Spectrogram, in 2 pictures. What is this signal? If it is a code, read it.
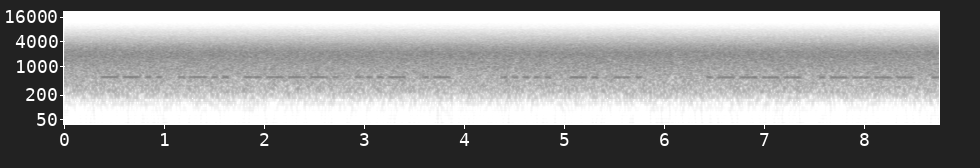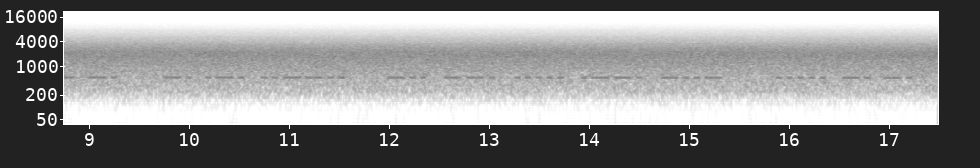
Morse code, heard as a keyed tone, hand-sent with a paddle, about 22 wpm, 560 Hz, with heavy radio static. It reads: ZL9VA 5NN 11TN NR? DG5PX 5NN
